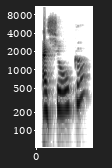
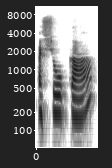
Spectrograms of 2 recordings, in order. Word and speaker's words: Ashoka: Alright, so starting with Ashoka, a unique ruler. You can call him Ashoka or Ashoka also. Okay, either of the words will be correct, either of the pronunciation will be correct.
